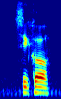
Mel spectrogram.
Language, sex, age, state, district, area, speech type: Odia, male, 18-30, Odisha, Balangir, urban, read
